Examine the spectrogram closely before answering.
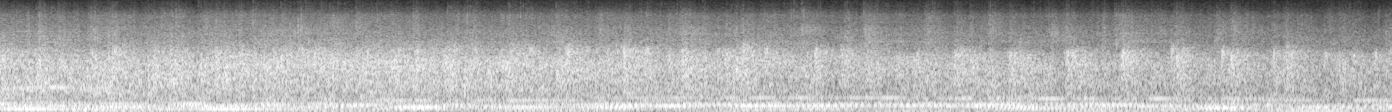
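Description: A church audience claps for the Lord during a sermon, a dense, steady roar of applause lasting several seconds, with low sustained musical tones humming underneath.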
